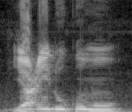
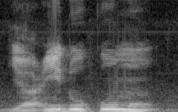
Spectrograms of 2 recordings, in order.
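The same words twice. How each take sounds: First: Some short vowels are clipped and rushed. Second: Every short vowel gets the same even length. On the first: The speaker calls it wrong. "ini kesalahan" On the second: The speaker calls it right. "Yang benar ... satu harokat"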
